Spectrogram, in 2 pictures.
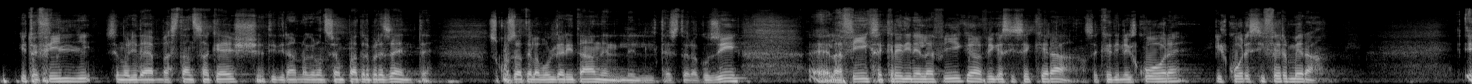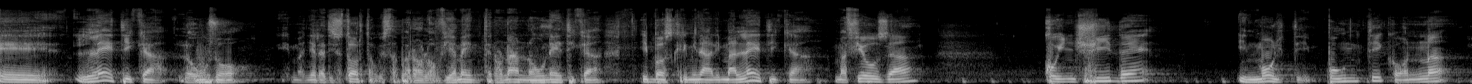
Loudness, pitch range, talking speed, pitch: -22 LUFS, 110-135 Hz, 135 wpm, 120 Hz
